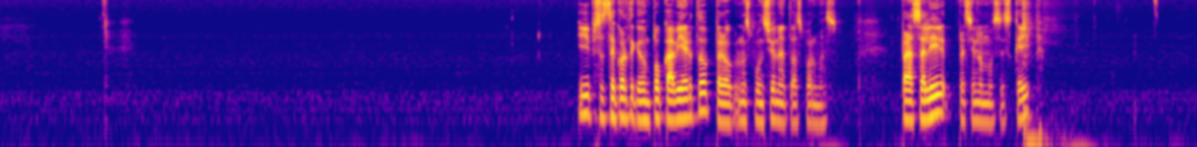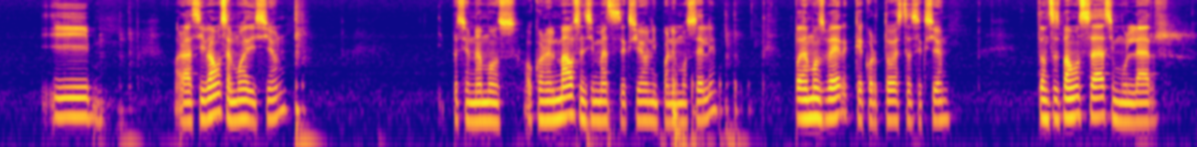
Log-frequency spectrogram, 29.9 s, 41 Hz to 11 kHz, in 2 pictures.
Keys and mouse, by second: 12.8 Escape, 13.9-14.5 middle drag, 14.6-15.9 middle drag, 16.5 ctrl+s, 17.8-18.2 middle drag, 19.1 Tab, 25.0-26.9 middle drag, 27.7 middle click.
